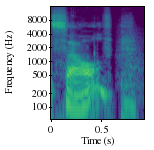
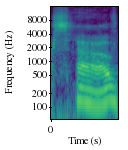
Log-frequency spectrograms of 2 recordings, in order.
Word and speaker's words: salve: That will give me a healing salve, or salve, depending on how you want to pronounce it.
